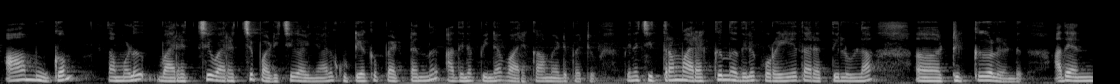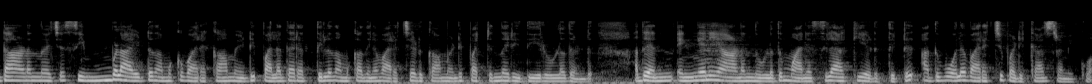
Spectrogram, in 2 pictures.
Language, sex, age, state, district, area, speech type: Malayalam, female, 30-45, Kerala, Kannur, rural, spontaneous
